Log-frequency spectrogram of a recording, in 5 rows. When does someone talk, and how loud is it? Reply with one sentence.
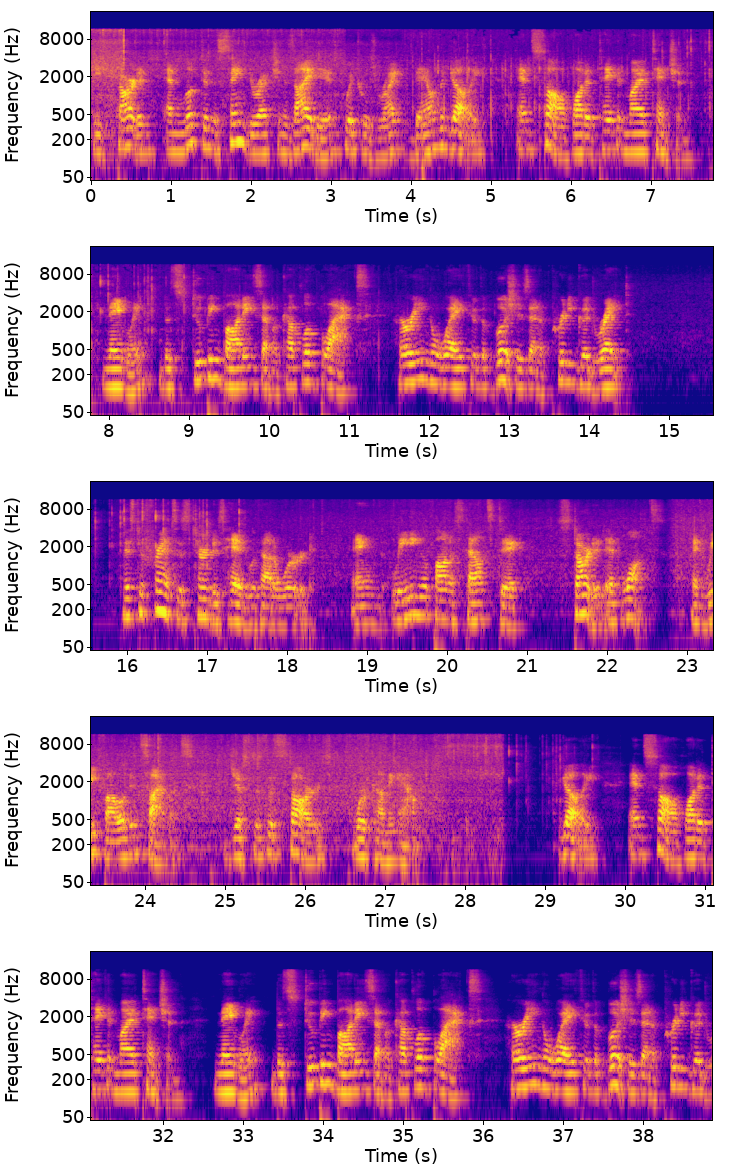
The talking can be heard from 0.0 to 14.5 s, at a steady volume; from 15.9 to 27.4 s, at a steady volume; and from 29.1 to 38.8 s, at a steady volume.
